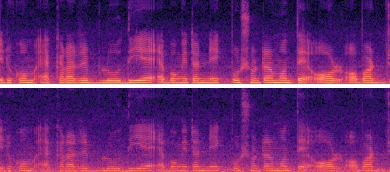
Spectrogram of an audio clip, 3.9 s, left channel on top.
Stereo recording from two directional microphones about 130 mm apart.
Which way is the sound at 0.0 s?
40° left (ahead or behind).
